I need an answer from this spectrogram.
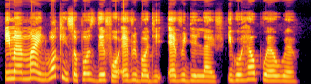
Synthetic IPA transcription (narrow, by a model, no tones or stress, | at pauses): ĩnmaɪmãɪ̃ndwɔkĩnsɔpos̬defɔʔɛvɹibɔdiɛvɹidelaɪfiɡoɦɛlˠpwɛlwɛl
